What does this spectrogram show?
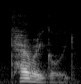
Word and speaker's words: pterygoid: This is medial pterygoid. Medial pterygoid. You do not pronounce it first letter of P, okay? This is medial pterygoid.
